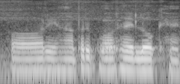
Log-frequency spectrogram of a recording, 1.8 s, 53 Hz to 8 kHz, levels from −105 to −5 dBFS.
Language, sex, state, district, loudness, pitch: Hindi, male, Uttar Pradesh, Budaun, -23 LUFS, 120 Hz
